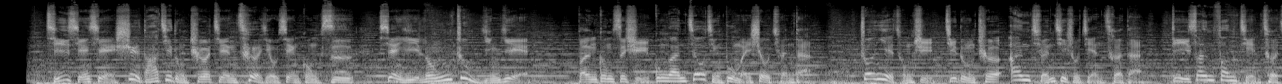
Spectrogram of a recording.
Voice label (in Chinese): 宣传高昂嘹亮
